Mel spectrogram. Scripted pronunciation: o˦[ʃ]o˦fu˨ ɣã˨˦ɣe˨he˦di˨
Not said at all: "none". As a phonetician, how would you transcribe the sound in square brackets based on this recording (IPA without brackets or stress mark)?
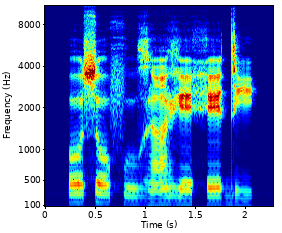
s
